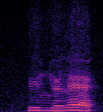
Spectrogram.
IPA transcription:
y ʎ ø l ɛ

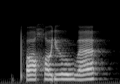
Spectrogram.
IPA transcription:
pʼ ɔ χ o ɾʲ o w ɐ

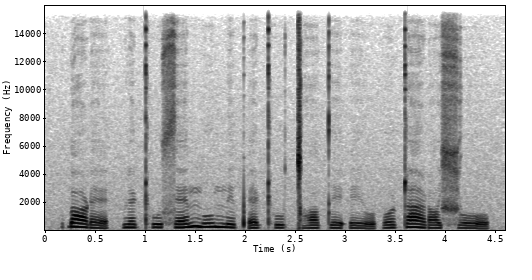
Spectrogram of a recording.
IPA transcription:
ɗ ɒ ɽ ɛ | ɳ ɛ ʈʰ u s ɛ m u m e pʼ ɛ ʈʰ u ɡ͡ǀ ɒ t̪ e ʔ e ʊ̯ | o ʈ a ɽ ɒ ɕ o

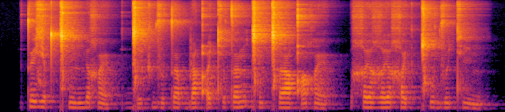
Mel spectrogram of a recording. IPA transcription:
t e ʑ ɜ t ǀʰ ĩ ŋ i χ ẽ | ɡ͡ǀ e t͡ʃ d͡z ɯ t ɜ b i qʼ ɯ cʰ ɯ t ɜ ŋ ǀʰ ẽ ǀʰ ɜ qʼ ũ χ ẽ | χ i ʁ i χ e t͡ʃ ǀʰ u d͡z ɯ cʰ i ŋ

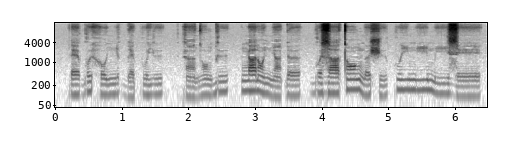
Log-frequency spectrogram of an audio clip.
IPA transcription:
ɾ ɛ˧ ɡʷ ɨ˦ h o˧ ɲ ə˧ ɡ͡b ɛ˨ kʷ ə˧ j ɨ˧ | k ã˨ d ɔ̃˧ ɡ͡b ɨ˦ | ŋ a˦ ɾ ɔ̃˧ ɲ ã˨ ɗ ə˧ | ɡʷ ə˧ z a˧ t ɔ̃˦ ŋ ə˨˦ ʃ ɨ˨˦ kʷ iː˦ ŋ iː˦ m iː˧ z eː˧

